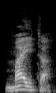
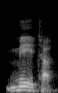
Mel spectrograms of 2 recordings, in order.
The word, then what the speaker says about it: maita: Maita, commonly pronounced as meta, but it's maita.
